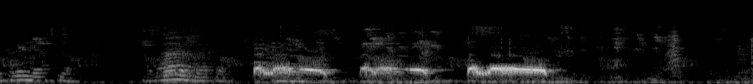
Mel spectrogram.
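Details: Spotted dove kept as a decoy in a hunter's trap cage, calling indoors: soft low notes, then three loud hoarse coos in a row, each about a second long, with faint chirps in the background.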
